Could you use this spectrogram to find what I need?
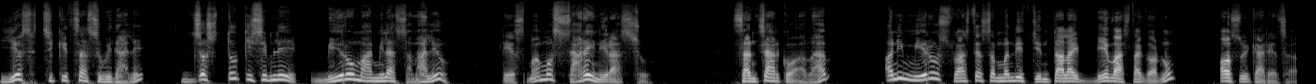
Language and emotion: Nepali, disgusted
